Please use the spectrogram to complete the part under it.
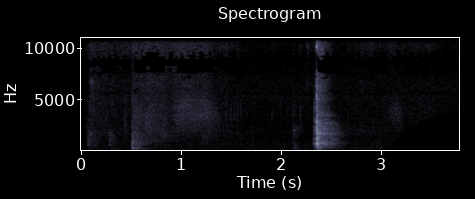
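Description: Hard plastic parts of a record player knock and clatter as they are handled.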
